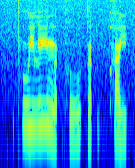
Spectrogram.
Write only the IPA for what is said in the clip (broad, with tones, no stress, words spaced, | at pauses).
pʰuː˥jliː˥n̪ɐ˨˥t̚ huː˨˥t̪ɐ˨˥t̚ɪ˥k̚ pʰɐ˥j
